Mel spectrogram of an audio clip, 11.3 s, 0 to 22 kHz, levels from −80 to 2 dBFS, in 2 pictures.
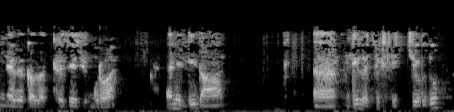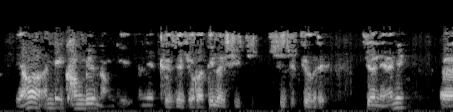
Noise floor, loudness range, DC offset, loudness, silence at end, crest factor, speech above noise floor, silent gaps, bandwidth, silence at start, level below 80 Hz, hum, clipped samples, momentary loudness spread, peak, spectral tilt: -60 dBFS; 3 LU; under 0.1%; -19 LUFS; 0 s; 20 dB; 39 dB; none; 8.4 kHz; 0 s; -68 dBFS; none; under 0.1%; 15 LU; -2 dBFS; 1.5 dB/octave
